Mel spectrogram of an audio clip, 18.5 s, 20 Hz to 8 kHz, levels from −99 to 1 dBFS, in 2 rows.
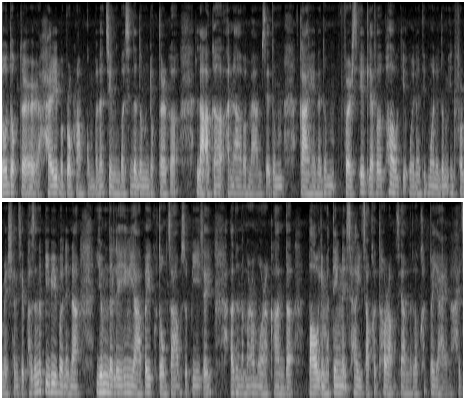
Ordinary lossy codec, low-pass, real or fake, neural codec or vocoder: none; none; real; none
